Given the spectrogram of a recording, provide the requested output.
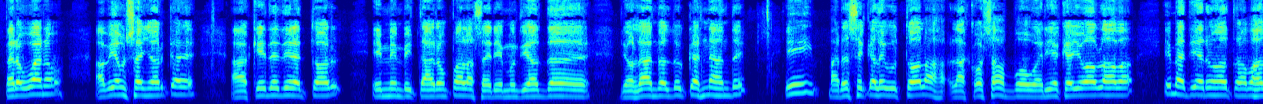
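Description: A man's voice: fairly high pitch, fairly quick, darkish tone, no room sound. An older man co-hosting a sports radio show, telling rambling anecdotes in casual banter from the studio. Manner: chatty storyteller, rambling anecdotes.

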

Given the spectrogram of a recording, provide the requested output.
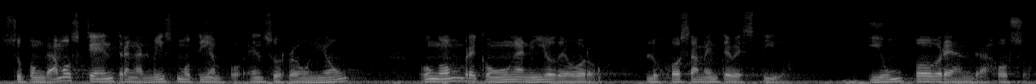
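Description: A man reads scripture as a lector, slowly and solemnly. His voice is fairly low. It echoes through a big church with slight background noise. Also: darkish tone. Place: large reverberant church interior.

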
